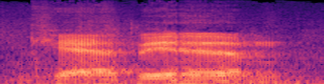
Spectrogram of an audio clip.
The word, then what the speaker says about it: CAPM: of all capital asset pricing model capn is pronounced cap M so if you want to sound cool around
